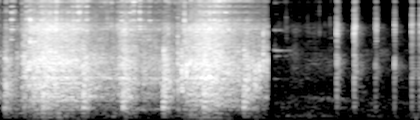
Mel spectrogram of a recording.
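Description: Loud rustling and handling noise as tools and a plastic bag are rummaged through. It stops abruptly, and a quick run of light hammer taps follows, about four or five a second: a club hammer tapping a plastic wall plug into a hole drilled in the wall.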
